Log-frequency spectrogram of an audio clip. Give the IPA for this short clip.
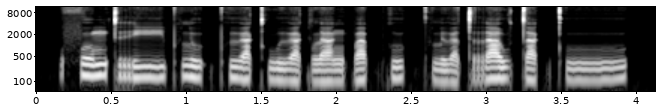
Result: fo˥˩mtriː˦˥pʰlu˦˥ʔ pʰɯ˧a̯kʰwɯ˨˩a̯ kla˧ŋpa˥˩p̚ku˥˩k̚pʰlɯ˨˩a̯ tra˥˩w ta˦˥k̚pʰuː˦˥

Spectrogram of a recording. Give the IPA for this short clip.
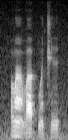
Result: βã˦˨βa˦˨kʷã˦ t͡ʃɪ˦

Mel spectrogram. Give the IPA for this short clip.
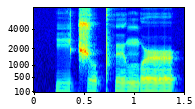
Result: i˨t͡ʃʊ˨pʰʏ˦ ŋʷə˞˦

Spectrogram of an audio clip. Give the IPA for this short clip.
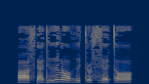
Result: ɑːsɾædɪː lʌːɦɪ tə˞szɛtʌː

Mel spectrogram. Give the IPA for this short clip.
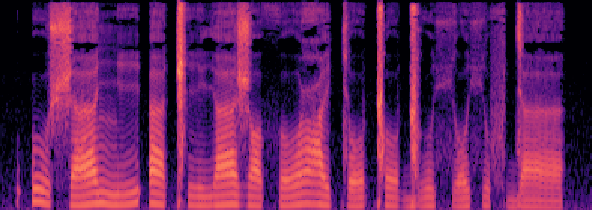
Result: ʔu ʃæ ɲiʔæǁʰi jæʒɒ θoʕe coǁo ɡ͡ǁu çoçuf ɟæ

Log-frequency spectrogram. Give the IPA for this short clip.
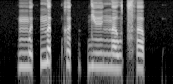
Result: mɵ˨˥t̚n̪ɐ˥t̚ kɵ˧t̚ɐ˨t̚ jyː˨n̪ɐ˨wt͡sʰɐ˧p̚

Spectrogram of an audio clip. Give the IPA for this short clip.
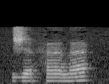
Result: ʒɛhæðæ

